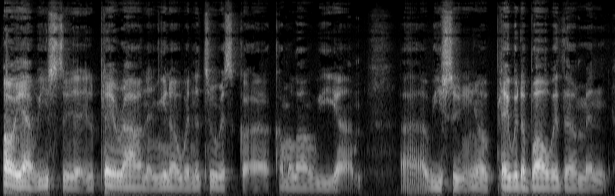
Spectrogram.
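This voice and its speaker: Gravelly low-voiced Aruban man. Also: steady tone, moderate pace, a little mellow. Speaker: podcast guest. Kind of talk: casual interview chat.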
